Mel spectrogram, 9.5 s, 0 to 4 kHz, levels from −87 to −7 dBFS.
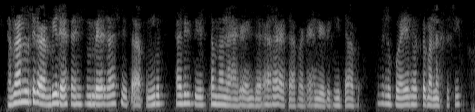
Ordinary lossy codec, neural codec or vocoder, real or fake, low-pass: MP3, 16 kbps; codec, 16 kHz in and 24 kHz out, 0.6 kbps, FocalCodec, streaming, 2048 codes; fake; 3.6 kHz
